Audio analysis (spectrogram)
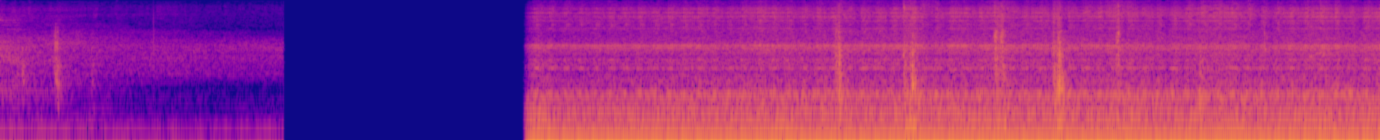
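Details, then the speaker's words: Car at idle after a new transmission replaced one with a groaning bearing and shaft play, fresh oil change, clutch in or out: smooth, even low idle with no gear rattle or whine; quiet transmission. "Clutch in or out? Doesn't matter. Nice and quiet. Much better with the new transmission in."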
